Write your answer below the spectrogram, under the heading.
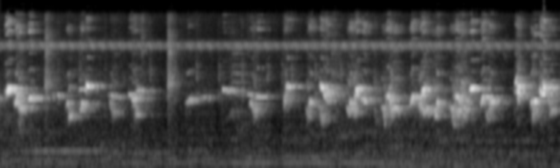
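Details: A yellow-vented bulbul in training on a terrace pours out chattering, warbled notes in quick bursts, pausing briefly near the middle before resuming a dense, lively stream of rising and dipping phrases.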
